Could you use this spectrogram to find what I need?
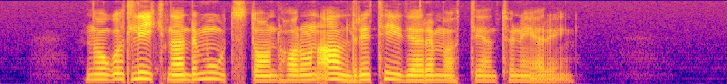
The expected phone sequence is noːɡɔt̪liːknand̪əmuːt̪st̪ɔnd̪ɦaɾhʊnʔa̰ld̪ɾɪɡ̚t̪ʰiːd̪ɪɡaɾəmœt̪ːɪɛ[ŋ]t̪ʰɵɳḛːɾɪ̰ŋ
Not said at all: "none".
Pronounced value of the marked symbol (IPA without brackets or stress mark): n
